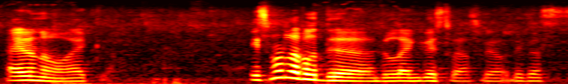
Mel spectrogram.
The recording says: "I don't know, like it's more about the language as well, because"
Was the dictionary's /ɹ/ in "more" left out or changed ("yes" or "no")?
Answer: yes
